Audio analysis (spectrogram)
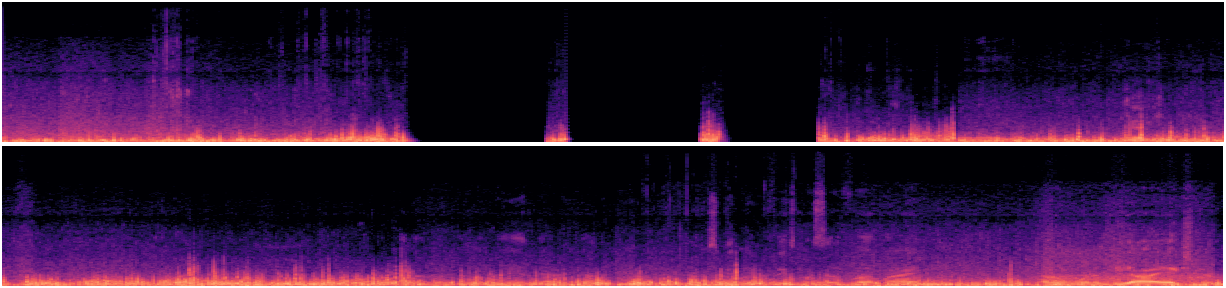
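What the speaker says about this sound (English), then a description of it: "the wind is extra" Strong wind buffets the microphone outdoors with a loud, continuous rumbling roar, broken by two brief dropouts into silence, while a voice talks faintly under the gusts.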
